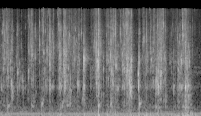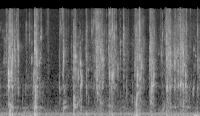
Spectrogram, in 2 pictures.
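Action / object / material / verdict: shake / plastic bottle with water / plastic / none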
